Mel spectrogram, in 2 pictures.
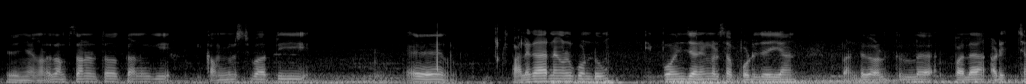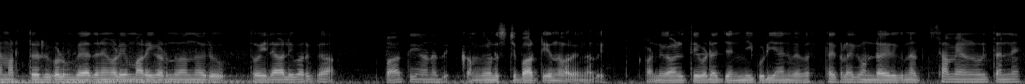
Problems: background sounds at intervals, low volume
